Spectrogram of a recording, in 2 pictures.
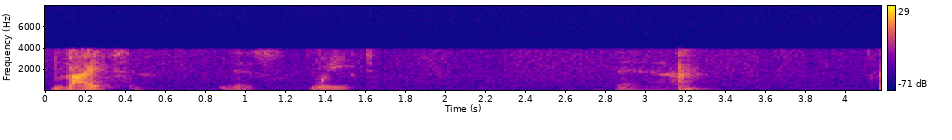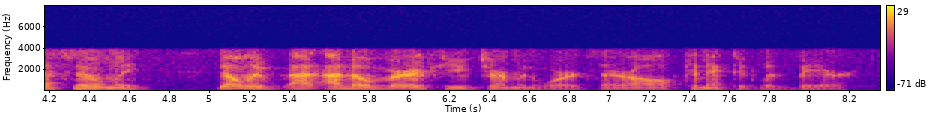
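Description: A man co-hosting a radio comedy show in casual banter, jokey and a little halting, often repeating his phrases. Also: medium pitch. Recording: muffled phone-like internet radio audio.

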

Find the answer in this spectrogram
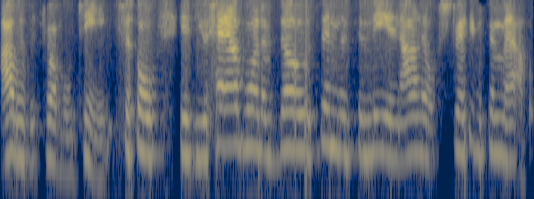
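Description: A woman's voice: a little high, moderate pace. A middle-aged woman from New York, a guest author on a phone interview, telling her story in an earnest, motivational way. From New York, United States. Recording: tinny phone line.

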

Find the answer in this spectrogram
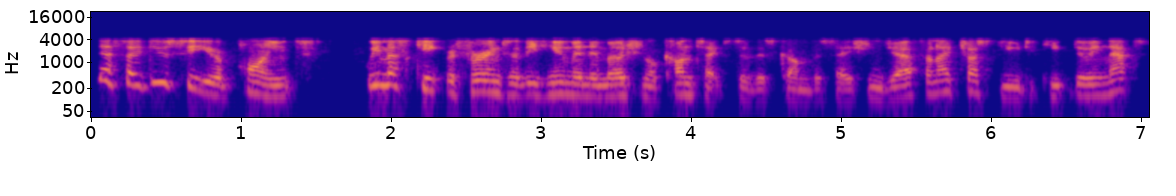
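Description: A man playing a serene, wise otherworldly keeper of souls in a radio drama, speaking in a measured, formal, instructive manner. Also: medium pitch, very animated, narrow, tinny audio. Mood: gently admonishing.

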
